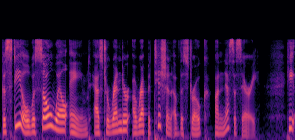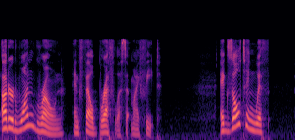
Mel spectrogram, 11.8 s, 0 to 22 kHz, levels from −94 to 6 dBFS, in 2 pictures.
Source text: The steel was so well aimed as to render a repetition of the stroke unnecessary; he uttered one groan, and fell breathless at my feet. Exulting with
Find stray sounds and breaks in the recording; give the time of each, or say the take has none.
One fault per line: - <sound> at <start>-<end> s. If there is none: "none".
none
